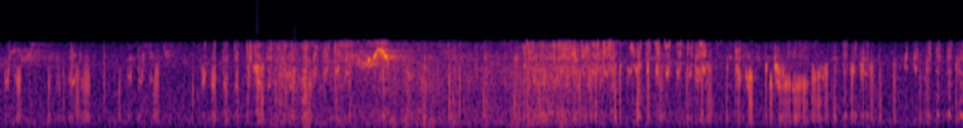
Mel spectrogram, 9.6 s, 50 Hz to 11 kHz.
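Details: Black storks feeding in Estonia on 8 June 2012. Softer, scratchy, rapidly ticking chatter swells toward the middle, with one brief thin high note standing out, then continues in uneven pulsed bursts.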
